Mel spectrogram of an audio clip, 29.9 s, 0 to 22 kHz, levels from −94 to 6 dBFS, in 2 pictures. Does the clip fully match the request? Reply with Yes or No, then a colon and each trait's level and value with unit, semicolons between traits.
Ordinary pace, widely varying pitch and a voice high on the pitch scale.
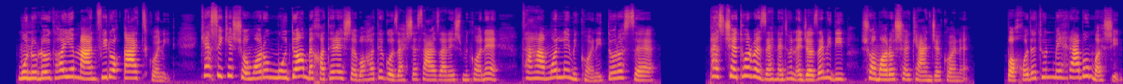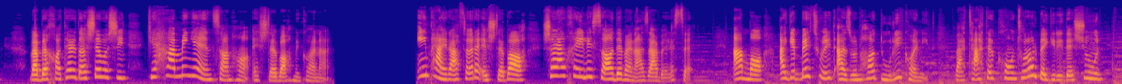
Yes: average, 130 wpm; wide, 6.5 semitones; very high, 265 Hz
